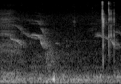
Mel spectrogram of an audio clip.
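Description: Broiler chickens being fed flour by hand, giving a brief, faint cluck and a couple of short, sharp calls close by.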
